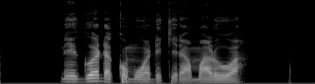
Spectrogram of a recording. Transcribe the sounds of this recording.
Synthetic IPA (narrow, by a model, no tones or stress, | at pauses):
neɡɔdakomwadekeɾamaɾua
